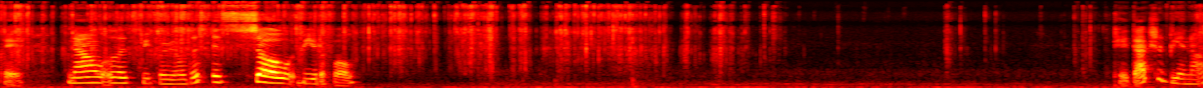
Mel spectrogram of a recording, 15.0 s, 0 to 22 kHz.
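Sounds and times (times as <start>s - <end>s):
slime crinkling: 0.0s - 10.4s, 11.6s - 15.0s.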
